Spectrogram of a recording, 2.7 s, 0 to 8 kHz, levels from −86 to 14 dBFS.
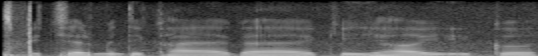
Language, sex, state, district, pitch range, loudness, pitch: Hindi, female, Chhattisgarh, Bilaspur, 160-175 Hz, -18 LUFS, 170 Hz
